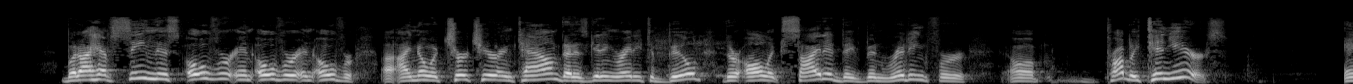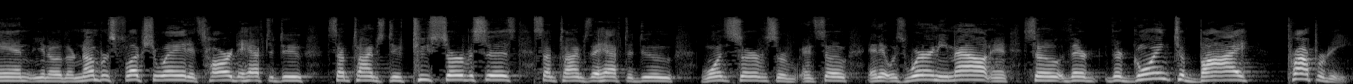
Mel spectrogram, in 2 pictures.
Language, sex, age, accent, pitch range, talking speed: English, male, 50-69, American, 150-195 Hz, 165 wpm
